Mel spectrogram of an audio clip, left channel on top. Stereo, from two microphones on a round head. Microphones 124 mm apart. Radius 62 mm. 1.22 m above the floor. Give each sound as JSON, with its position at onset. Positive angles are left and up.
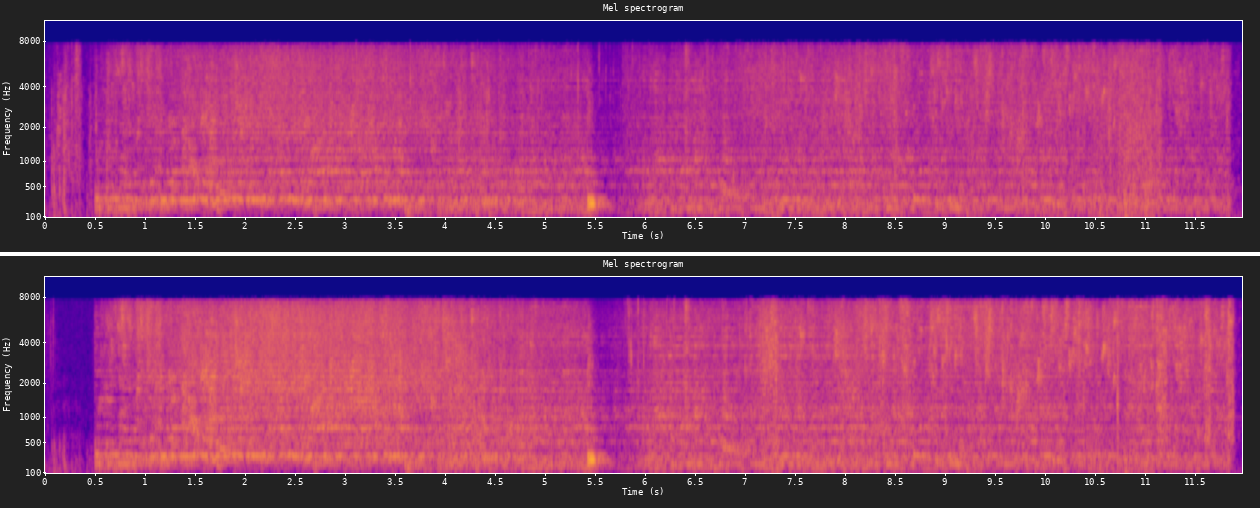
{"t": 0.5, "sound": "a toilet flushing", "side_deg": -40}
